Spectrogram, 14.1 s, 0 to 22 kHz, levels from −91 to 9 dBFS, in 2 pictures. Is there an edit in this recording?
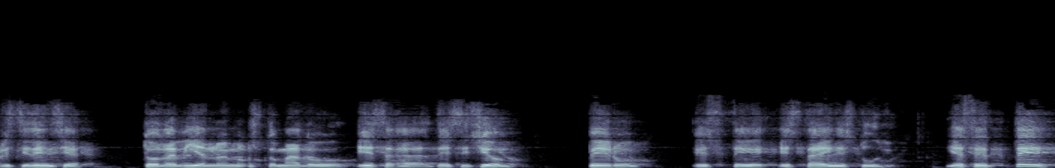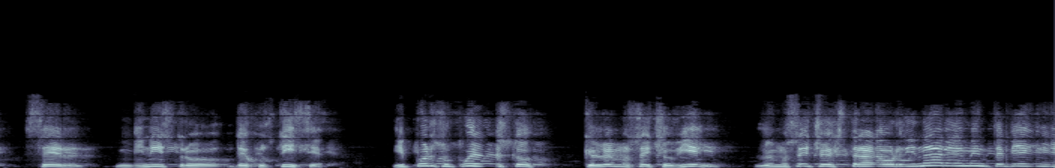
yes; 1 cut; at 6.1 s

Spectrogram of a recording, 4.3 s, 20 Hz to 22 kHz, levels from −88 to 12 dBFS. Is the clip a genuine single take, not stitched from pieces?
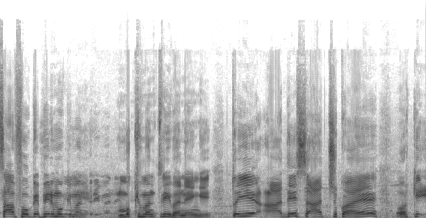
yes; 0 cuts

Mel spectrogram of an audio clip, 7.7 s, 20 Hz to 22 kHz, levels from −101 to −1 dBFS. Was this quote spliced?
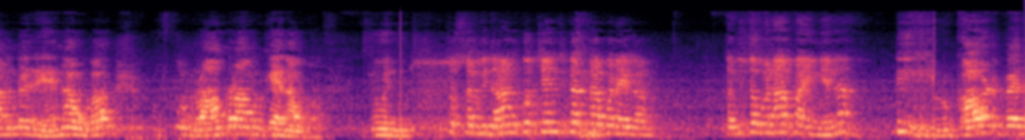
yes; 2 cuts; at 3.0 s, 6.9 s

